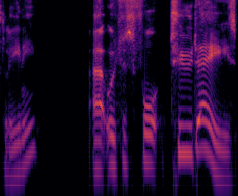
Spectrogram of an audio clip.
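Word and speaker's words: Ligny: uh listening the answer is the Battle of lini l-i-g-n-y pronounce lini which was fought two days before Waterloo and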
